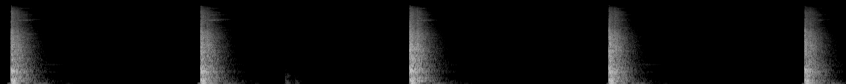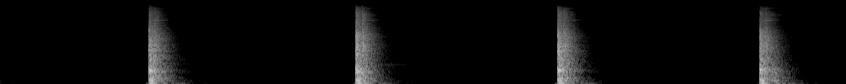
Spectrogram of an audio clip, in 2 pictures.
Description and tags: A series of hammer strikes against a metallic surface.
